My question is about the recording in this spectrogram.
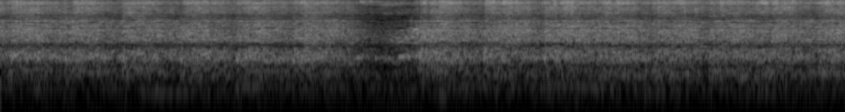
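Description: Rapid gunfire heard through a phone's microphone as a dense, continuous crackling rattle, with a brief lull about two seconds in.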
